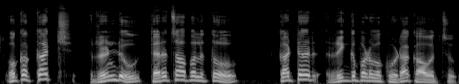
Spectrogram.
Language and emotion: Telugu, neutral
